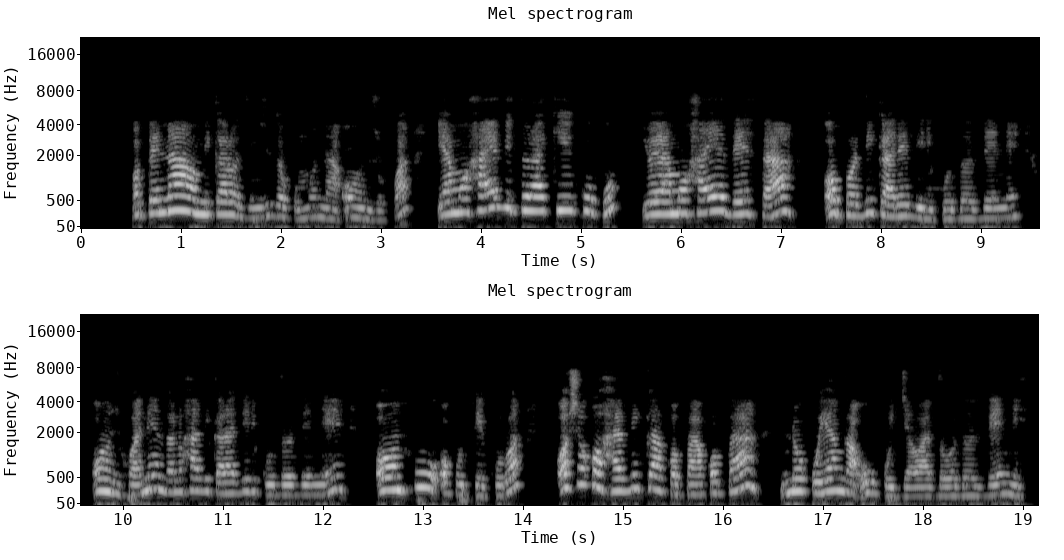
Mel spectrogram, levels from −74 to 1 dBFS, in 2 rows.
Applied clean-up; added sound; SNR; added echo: none; none; none; reverberation time 0.1 s.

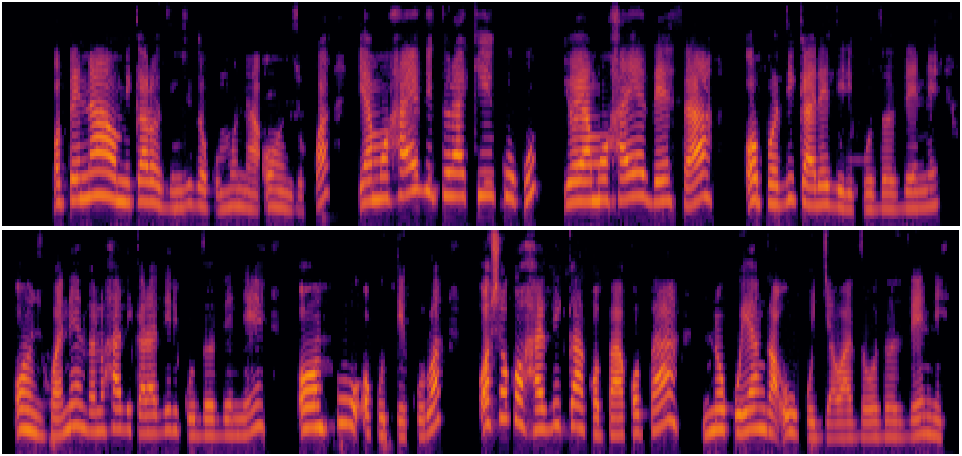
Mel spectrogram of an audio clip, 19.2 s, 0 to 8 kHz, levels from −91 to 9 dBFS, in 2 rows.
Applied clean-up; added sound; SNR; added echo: none; none; none; none.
